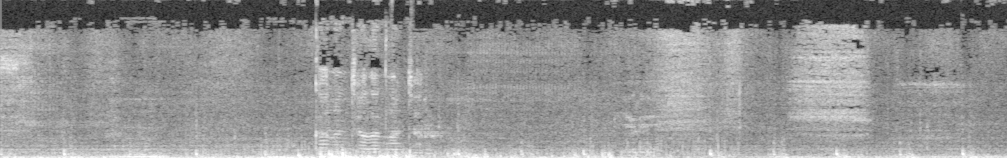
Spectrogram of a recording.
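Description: Low rumble of a car's engine and road noise heard inside the cabin while creeping in slow traffic, with a brief muffled voice about three seconds in.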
